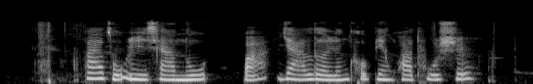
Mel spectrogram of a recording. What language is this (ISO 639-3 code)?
zho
